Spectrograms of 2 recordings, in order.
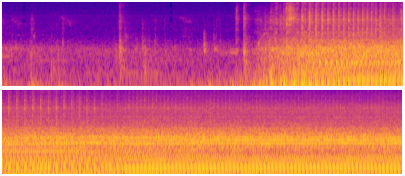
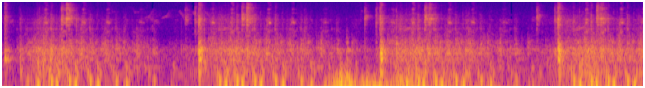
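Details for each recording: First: Small engine stored September to June, wouldn't start; after cleaning the varnished carburetor jet with carburetor cleaner and compressed air. A few pulls, then catches and settles into steady even constant-speed run; normal running. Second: Small pull-start engine, no choke, stored with fuel in carburetor bowl; runs on starting fluid, so plug, compression and air are fine. Repeated pulls every two seconds without firing; no-start from lack of fuel.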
